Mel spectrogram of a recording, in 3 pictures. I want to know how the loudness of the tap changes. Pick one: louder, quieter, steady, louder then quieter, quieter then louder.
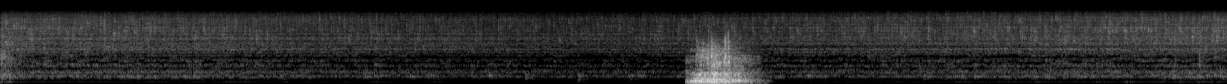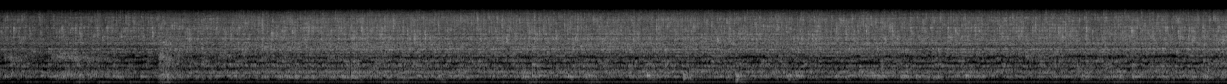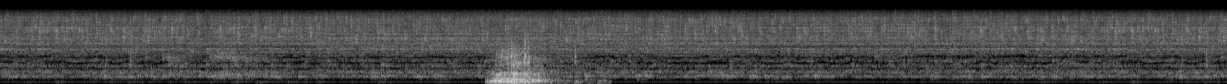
louder.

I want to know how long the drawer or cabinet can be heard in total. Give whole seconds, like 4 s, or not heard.
2 s.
